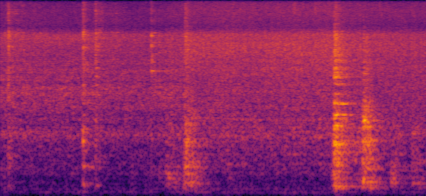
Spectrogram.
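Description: Cabbage sizzles loudly in a hot pan, a constant bright frying hiss broken by several scraping stirs of a utensil against the pan.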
